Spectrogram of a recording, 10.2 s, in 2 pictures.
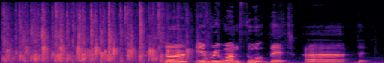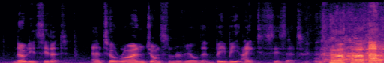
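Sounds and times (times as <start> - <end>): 
audience applause: 0.0 - 2.8
speech: 2.2 - 10.2
laughter: 9.3 - 10.2.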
